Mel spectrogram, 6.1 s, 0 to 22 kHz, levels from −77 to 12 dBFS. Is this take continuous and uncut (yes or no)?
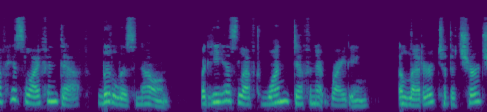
yes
